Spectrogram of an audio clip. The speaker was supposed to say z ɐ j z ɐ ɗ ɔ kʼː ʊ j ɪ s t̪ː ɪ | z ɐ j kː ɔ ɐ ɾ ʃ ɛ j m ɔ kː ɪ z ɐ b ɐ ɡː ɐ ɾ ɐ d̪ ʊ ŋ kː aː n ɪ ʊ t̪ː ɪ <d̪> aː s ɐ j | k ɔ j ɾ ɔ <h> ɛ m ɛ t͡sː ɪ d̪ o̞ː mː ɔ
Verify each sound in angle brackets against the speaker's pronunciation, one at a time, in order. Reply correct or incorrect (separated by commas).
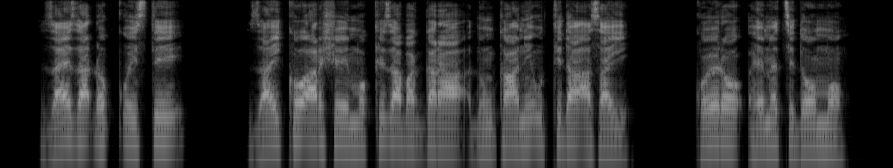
correct, correct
